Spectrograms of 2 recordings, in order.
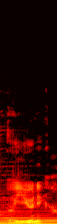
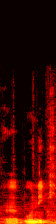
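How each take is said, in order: First: Unique starts with a consonant 'y' sound. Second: Unique starts with a plain 'oo' vowel sound. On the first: The speaker calls it right. "Karena bunyinya konsonan u" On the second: The speaker calls it wrong. "Bukan a unik"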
